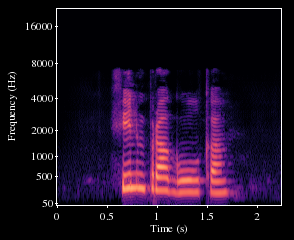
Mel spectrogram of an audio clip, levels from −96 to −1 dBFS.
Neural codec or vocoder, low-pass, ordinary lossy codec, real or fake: codec, 16 kHz, 2 kbps, X-Codec, WavLM features, trained on Multilingual LibriSpeech; 7.2 kHz; none; fake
